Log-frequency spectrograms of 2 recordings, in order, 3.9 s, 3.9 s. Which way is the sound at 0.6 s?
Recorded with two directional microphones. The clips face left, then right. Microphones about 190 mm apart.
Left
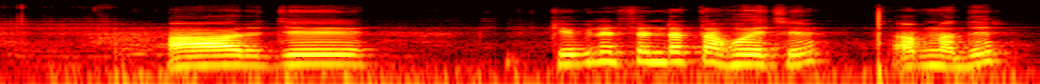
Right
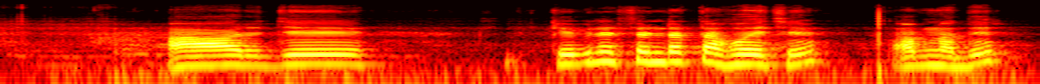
20° right (ahead or behind).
